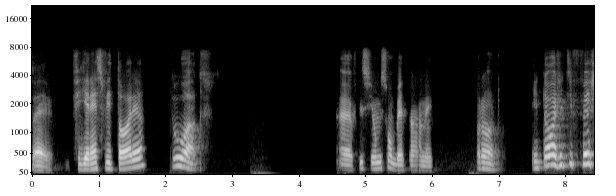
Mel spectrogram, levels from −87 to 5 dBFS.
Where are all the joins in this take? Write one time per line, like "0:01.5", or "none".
0:02.1
0:04.8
